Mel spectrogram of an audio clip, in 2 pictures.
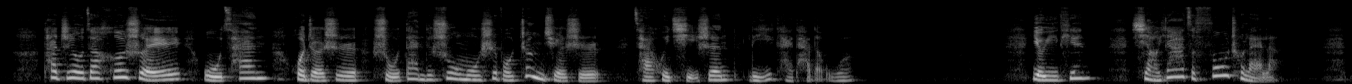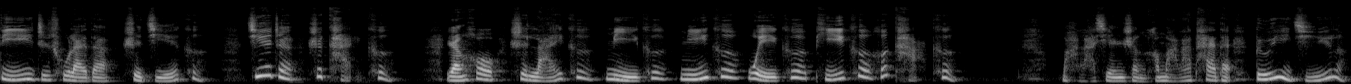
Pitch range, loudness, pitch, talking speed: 185-285 Hz, -26 LUFS, 230 Hz, 185 characters per minute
